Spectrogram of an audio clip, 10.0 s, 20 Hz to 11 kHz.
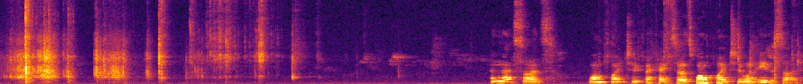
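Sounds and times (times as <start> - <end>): clicks and rustles of handling: 0.0 - 5.1, 7.4 - 10.0.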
